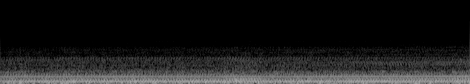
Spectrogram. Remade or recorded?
recorded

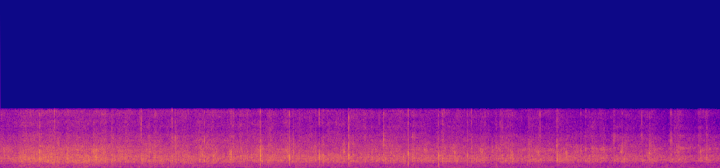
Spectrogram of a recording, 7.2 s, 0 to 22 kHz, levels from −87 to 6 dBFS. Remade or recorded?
remade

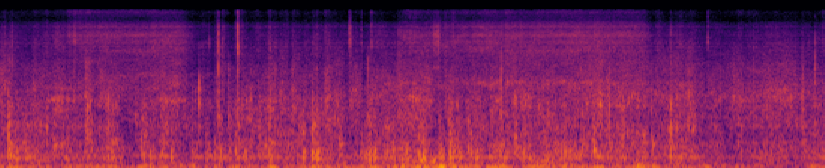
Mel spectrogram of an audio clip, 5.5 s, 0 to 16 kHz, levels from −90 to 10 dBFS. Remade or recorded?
remade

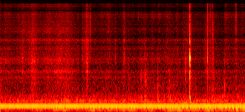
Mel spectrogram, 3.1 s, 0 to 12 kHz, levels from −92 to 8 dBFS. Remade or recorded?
remade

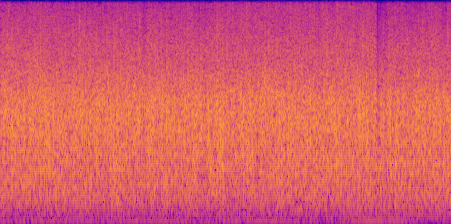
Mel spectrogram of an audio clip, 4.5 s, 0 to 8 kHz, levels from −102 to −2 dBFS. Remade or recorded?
recorded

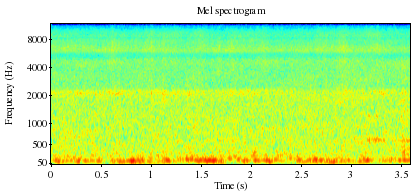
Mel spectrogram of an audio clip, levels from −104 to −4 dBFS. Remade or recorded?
remade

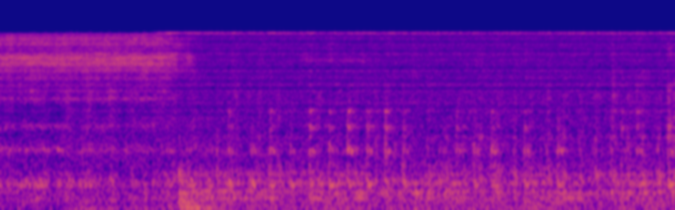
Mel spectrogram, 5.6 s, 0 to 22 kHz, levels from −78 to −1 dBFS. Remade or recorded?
remade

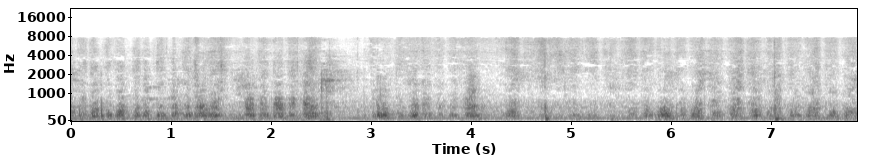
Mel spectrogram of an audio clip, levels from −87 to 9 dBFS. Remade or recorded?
recorded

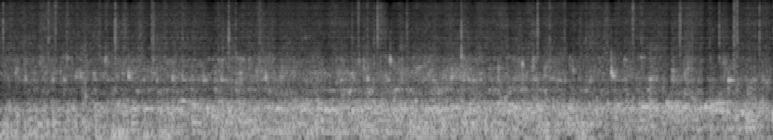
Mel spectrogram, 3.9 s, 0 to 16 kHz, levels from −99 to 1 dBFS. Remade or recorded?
remade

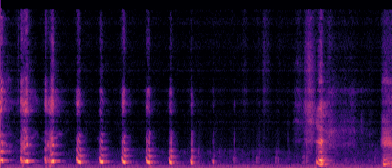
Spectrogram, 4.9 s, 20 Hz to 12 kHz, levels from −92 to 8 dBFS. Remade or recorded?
remade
